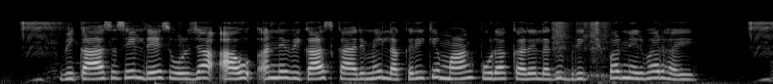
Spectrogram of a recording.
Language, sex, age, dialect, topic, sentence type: Magahi, female, 18-24, Central/Standard, banking, statement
